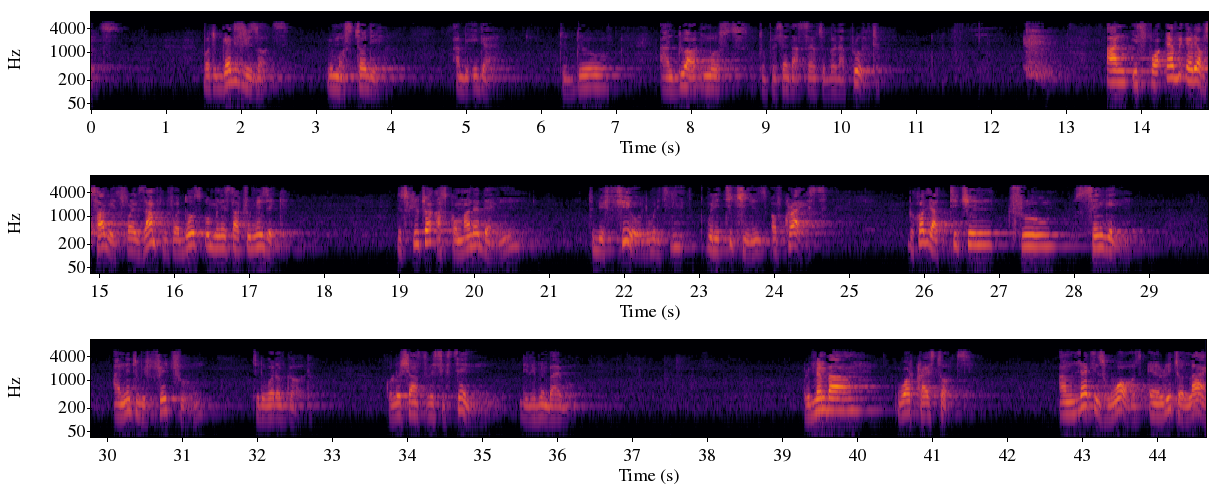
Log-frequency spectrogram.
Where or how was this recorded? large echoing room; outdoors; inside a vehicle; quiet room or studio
large echoing room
